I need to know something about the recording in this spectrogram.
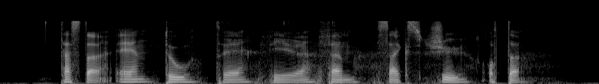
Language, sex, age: Norwegian, male, 19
